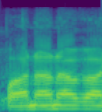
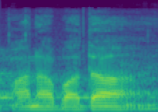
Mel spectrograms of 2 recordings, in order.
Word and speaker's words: 바나바: 발음을 잘해야 되죠. 바나나가 아니라 바나바다.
